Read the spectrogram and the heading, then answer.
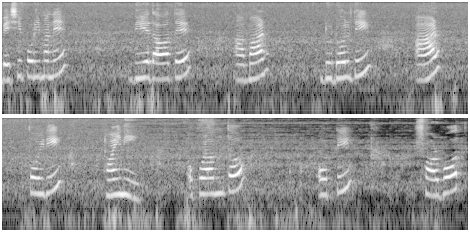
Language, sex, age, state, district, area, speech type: Bengali, female, 18-30, West Bengal, Alipurduar, rural, spontaneous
